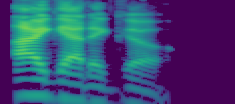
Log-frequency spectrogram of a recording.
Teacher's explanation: It means I must go. Got to becomes gotta.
